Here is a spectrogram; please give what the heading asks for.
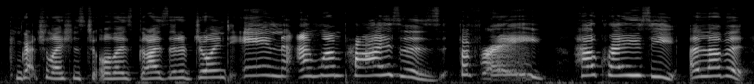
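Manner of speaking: high, loud and gleeful; excited. Real, not acted. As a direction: squeal with delight at the winners. Excited thanks to winners.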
